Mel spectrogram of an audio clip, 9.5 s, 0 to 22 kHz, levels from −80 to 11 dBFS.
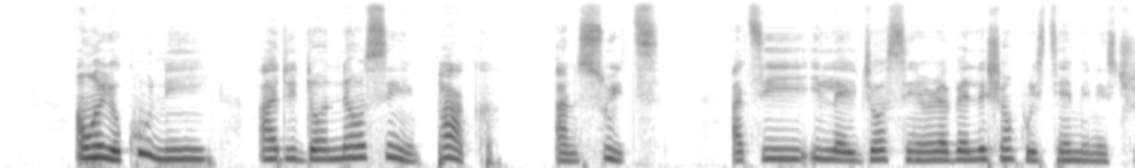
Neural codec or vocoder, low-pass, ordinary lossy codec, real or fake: vocoder, 44.1 kHz, 128 mel bands, Pupu-Vocoder; 19.8 kHz; none; fake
